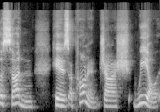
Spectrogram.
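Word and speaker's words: Weil: And all of a sudden, his opponent Josh Wheel, it looks like it should be while, but it's pronounced wheel.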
